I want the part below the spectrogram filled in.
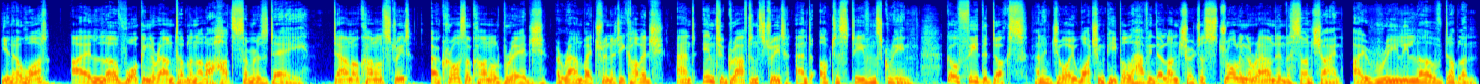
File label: normal voice, I love Dublin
